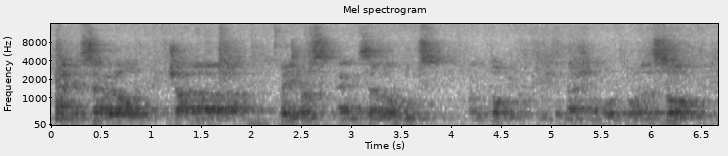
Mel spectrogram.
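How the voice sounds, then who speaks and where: A man's voice: medium pitch, moderate pace, dark tone. A man, the dean of a law faculty, giving a formal welcome and introducing a guest speaker in English. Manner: formal, reads greetings and introductions. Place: university lecture hall. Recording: echoey hall from far off, noisy.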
